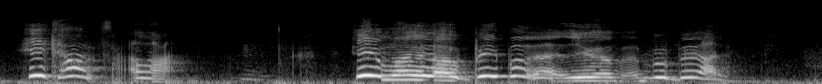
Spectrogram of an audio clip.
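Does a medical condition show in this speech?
Yes: cerebral palsy; 15 minutes without breathing, oxygen lack damaged left brain, uses wheelchair, body constantly fights back; speech a little unclear; a little difficult.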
